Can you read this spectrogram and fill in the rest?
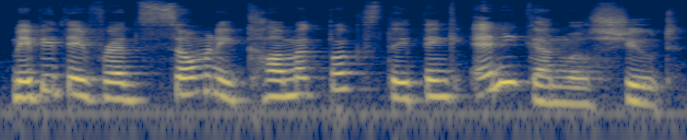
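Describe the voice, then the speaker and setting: A woman's voice: a little high, animated, normal speed, a little mellow. A woman voicing a bossy, resourceful young girl in a children's story, talking emphatically as she reasons aloud. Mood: decisive. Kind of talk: children's storybook character reading.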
